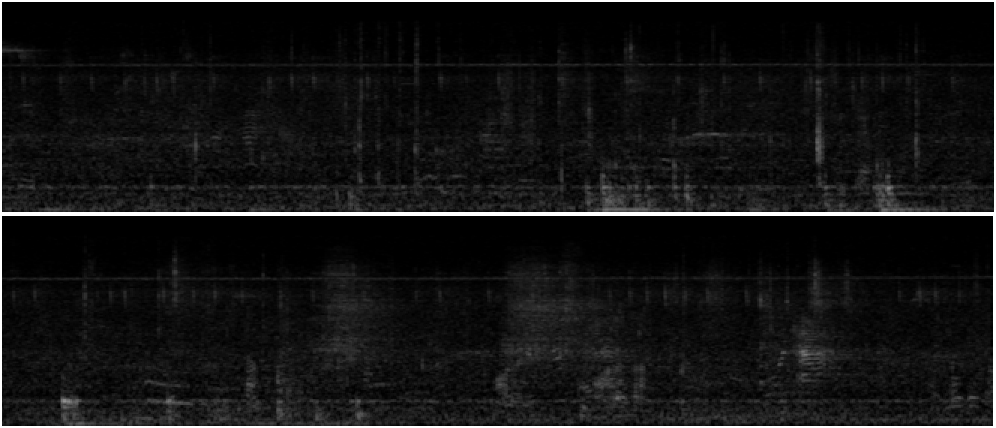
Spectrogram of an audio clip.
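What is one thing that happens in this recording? A monkey slurps and sucks from a juice box.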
